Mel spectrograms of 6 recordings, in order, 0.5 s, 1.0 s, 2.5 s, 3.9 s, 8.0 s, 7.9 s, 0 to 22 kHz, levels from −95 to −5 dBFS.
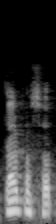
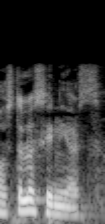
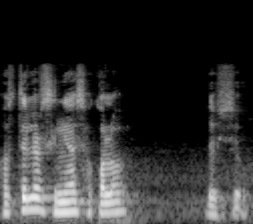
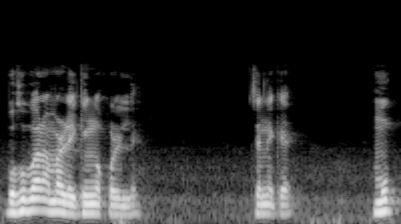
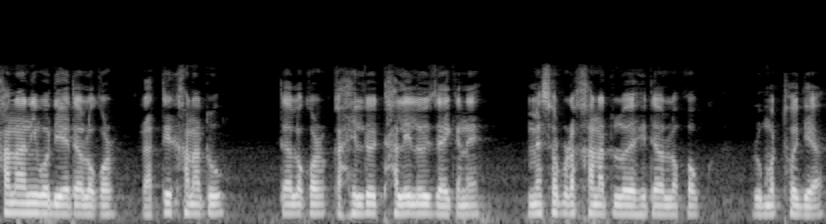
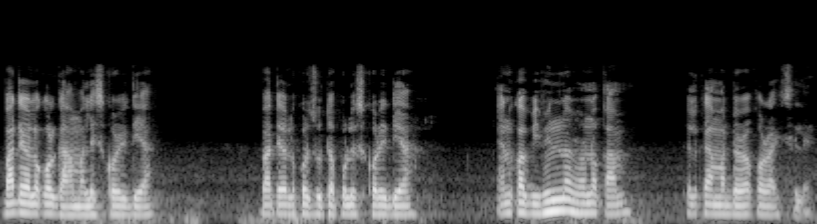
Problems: background sounds at intervals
